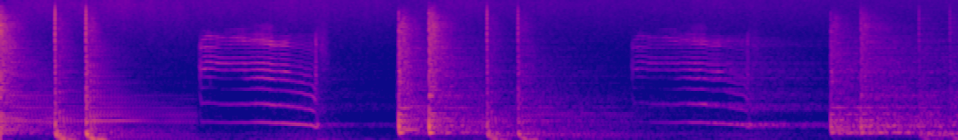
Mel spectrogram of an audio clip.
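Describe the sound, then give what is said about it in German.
A tomcat meows twice, each a drawn-out, clearly pitched meow that slides down at its end, with a few sharp short knocks or clicks around and between the calls. “Ich glaube, Sie kennen noch nicht seinen Namen. Der Kater heißt Abelard.”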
